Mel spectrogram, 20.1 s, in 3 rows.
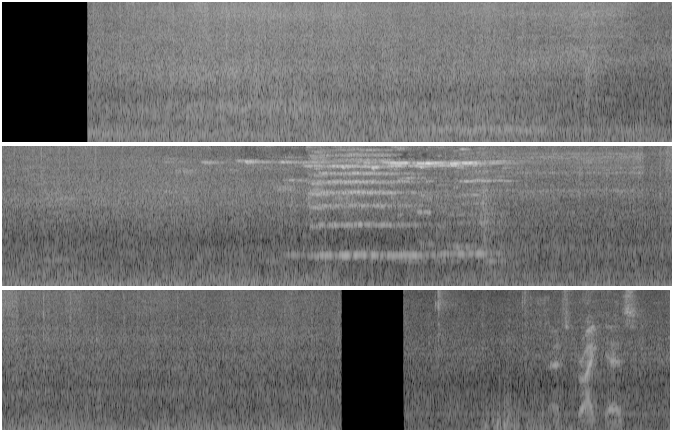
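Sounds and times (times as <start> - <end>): train wheels rumbling on track: 0.9 - 16.8.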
